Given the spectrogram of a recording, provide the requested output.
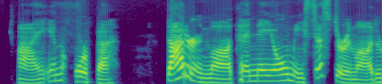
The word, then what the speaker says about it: Orpah: how you know her or if his relatives wouldn't pronounce her name correctly so she became Oprah I hear it still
